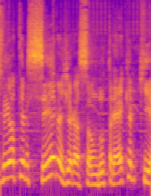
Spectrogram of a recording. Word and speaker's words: Tracker: e aliás, um parêntese, é sempre Tracker, com a pronúncia em português, e não Tracker ou Tracker, como a pronúncia dos nossos irmãos Yankees seria.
